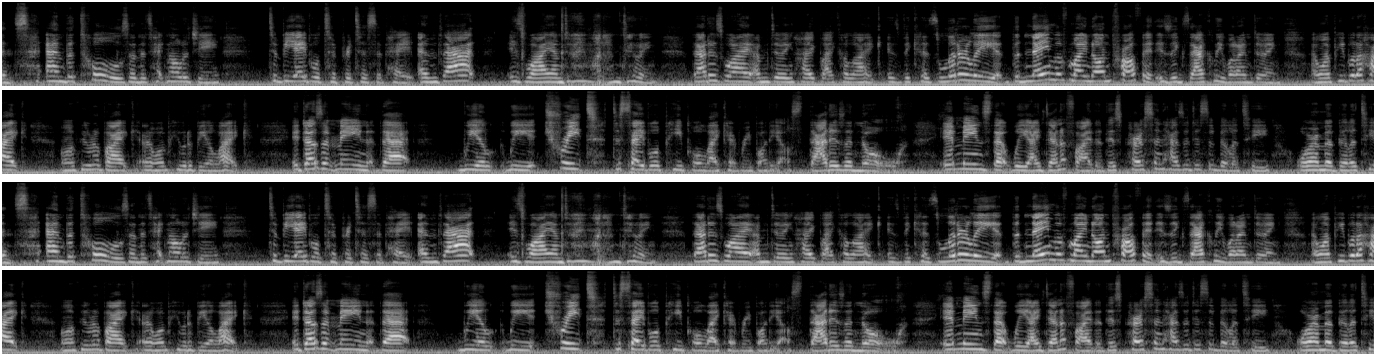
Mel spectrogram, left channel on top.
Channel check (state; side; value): normal; both; correlation 0.73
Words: and the tools and the technology to be able to participate. And that is why I'm doing what I'm doing. That is why I'm doing Hike Bike Alike, is because literally the name of my nonprofit is exactly what I'm doing. I want people to hike, I want people to bike, and I want people to be alike. It doesn't mean that we treat disabled people like everybody else. That is a no. It means that we identify that this person has a disability or a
